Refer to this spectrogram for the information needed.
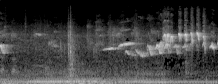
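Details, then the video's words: Caged greater green leafbird before hanging: a quiet start, then a rising, bright warbled phrase building into quick chirped notes with a low background hum. "CUCAK HIJAU GACOR...Sebelum di gantang"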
